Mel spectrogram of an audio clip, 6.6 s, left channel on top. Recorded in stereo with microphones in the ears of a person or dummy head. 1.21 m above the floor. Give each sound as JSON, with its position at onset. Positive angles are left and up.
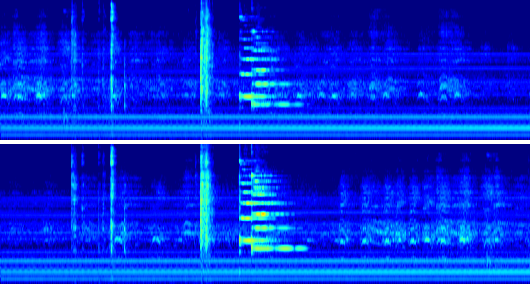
{"t": 0.9, "sound": "a camera shutter", "side_deg": -5, "distance_m": 1.0}
{"t": 3.0, "sound": "an alarm", "side_deg": -35, "distance_m": 1.0}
